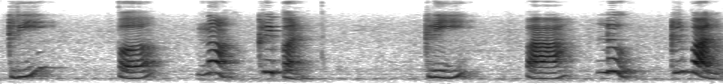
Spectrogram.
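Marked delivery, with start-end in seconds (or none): 0.1-1.6 coupon stretched slowly, part by part; slowed to syllables. Shown as a demonstration. Teacher sounding out a word for pupils, slowly. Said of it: "तीन अक्षर में क्या है?". 4.3-6.2 कृपालु drawn out slowly, piece by piece; slowed to syllables. Shown as a demonstration. Teacher breaking a word into syllables for children, slowly. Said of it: "कैसे पढ़ेंगे?".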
